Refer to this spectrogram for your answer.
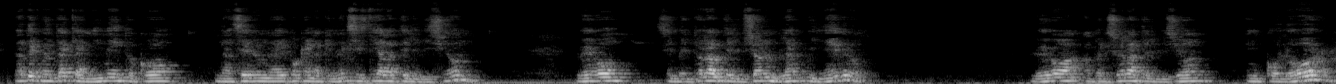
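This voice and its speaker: A man talks at a fairly slow pace with a fairly high pitch, a dark, mellow tone and a somewhat breathy quality. His intonation is fairly even, and audible room echo is present. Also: long, frequent pauses. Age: 70s. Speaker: priest. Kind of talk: interview. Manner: hesitant, with fillers.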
